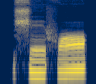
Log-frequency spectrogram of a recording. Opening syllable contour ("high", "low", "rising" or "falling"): low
